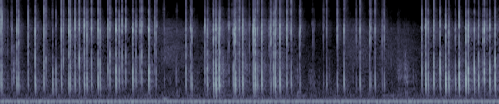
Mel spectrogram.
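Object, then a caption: Smartphone with glass back and metal frame. A white iPhone with a glass back and metal frame is held in both hands and tapped and scratched with long light-colored nails on the back and along the edge. Rapid, bright clicking taps with tiny scratchy crackles come in quick bursts, each tap dying away almost instantly. Two short pauses break the tapping, leaving only a faint low hum.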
